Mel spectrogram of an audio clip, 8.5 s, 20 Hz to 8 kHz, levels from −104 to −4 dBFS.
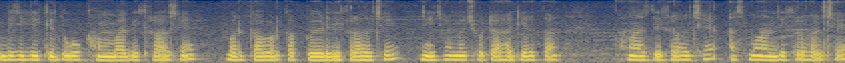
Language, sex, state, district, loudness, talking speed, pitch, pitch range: Angika, female, Bihar, Bhagalpur, -14 LUFS, 170 wpm, 180 Hz, 175-190 Hz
